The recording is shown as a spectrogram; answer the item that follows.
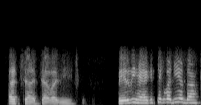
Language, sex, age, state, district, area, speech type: Punjabi, male, 18-30, Punjab, Hoshiarpur, rural, conversation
